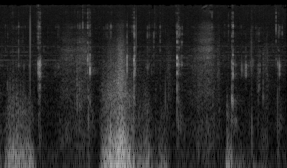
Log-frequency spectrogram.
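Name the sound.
biting and chewing food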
